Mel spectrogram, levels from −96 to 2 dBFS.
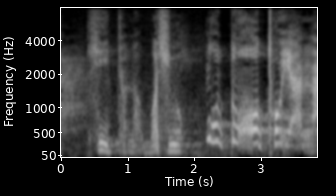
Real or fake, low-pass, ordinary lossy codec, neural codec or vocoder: fake; none; none; codec, 16 kHz, 2 kbps, FreqCodec, larger model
